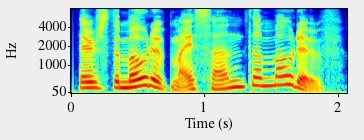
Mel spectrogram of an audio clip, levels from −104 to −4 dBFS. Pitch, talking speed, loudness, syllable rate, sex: 220 Hz, 200 wpm, -17 LUFS, 6.3 syllables/s, female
